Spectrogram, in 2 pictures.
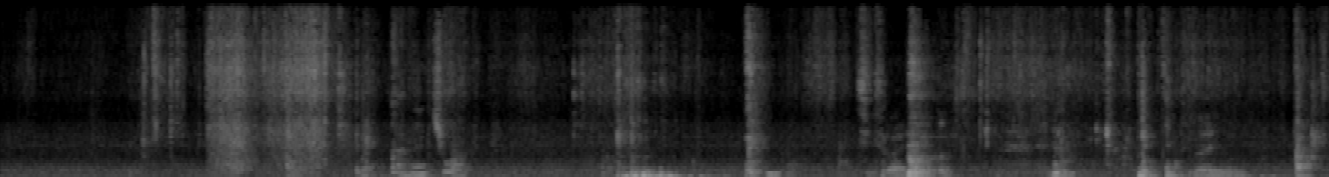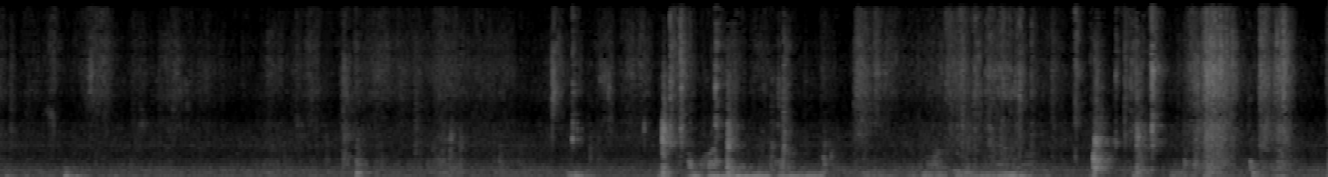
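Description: Rose stems and leaves rustle as they are placed in a vase.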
